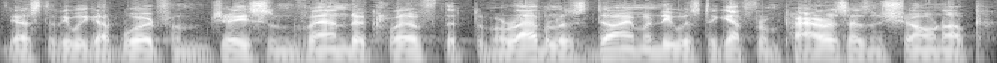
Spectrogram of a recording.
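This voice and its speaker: A gruff American police detective from an old radio show, played by a male actor, curt and sardonic. His voice is low, with a dry, close sound. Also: steady tone, fast talker, no echo, natural voice. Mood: brusque explaining. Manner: curt, sarcastic, clipped tough-cop talk. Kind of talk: 1940s radio drama acting.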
